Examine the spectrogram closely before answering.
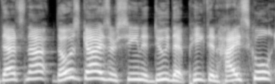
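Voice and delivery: normal talking voice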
